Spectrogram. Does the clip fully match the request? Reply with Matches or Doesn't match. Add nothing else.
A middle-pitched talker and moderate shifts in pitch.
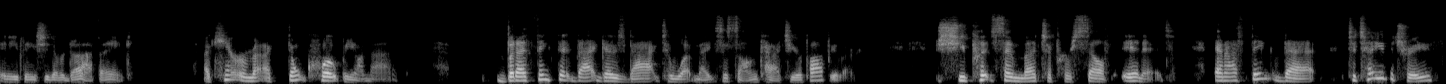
Doesn't match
